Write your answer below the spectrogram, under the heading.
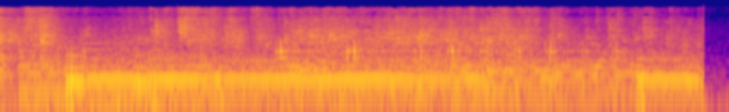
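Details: Water pours and splashes in a small indoor room during a cat's bath, over a steady low mechanical hum with a few sharp knocks.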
